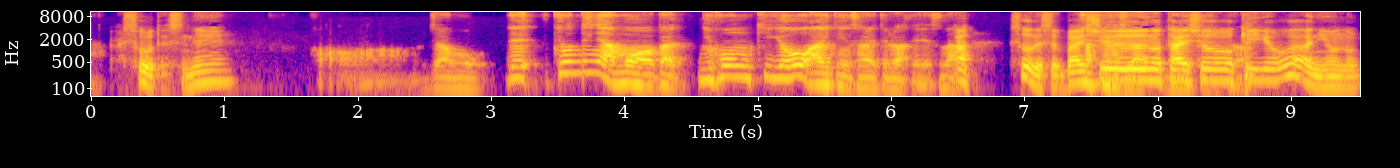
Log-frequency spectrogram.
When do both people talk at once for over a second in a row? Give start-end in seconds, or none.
7.4-8.8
